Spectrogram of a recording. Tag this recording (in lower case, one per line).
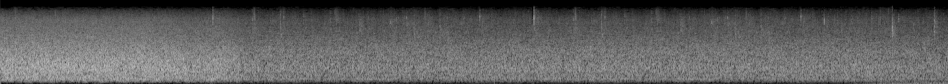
rain on surface
raindrop
rain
